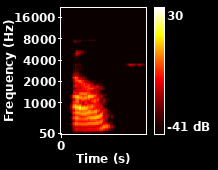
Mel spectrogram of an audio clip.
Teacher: American R is pulled back and it's held tensely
